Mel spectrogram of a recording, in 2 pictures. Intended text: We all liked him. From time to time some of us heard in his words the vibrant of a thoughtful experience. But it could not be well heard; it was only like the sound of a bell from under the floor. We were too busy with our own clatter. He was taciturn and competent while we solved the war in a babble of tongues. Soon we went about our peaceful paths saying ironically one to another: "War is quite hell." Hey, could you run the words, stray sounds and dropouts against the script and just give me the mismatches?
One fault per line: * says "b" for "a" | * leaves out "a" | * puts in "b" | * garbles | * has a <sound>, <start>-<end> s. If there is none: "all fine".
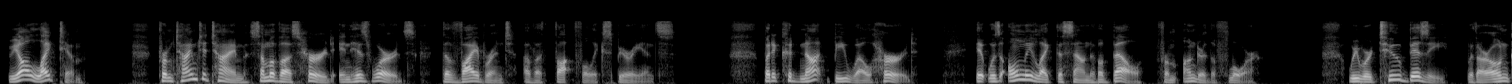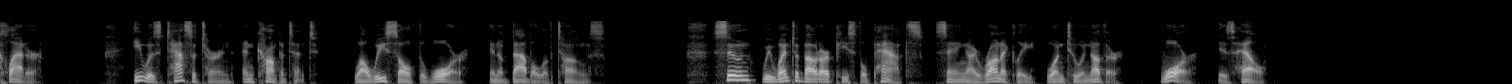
* leaves out "quite"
